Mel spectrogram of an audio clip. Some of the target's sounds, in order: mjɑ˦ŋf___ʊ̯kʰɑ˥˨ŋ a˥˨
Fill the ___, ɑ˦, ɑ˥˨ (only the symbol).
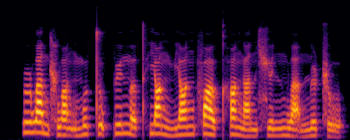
ɑ˥˨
